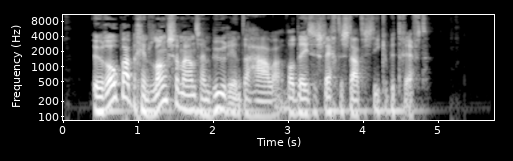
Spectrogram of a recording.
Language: Dutch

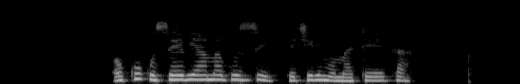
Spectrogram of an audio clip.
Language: Ganda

